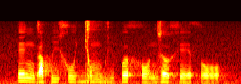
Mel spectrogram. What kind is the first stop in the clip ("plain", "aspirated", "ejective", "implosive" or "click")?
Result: plain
